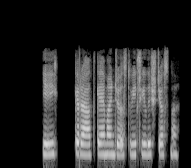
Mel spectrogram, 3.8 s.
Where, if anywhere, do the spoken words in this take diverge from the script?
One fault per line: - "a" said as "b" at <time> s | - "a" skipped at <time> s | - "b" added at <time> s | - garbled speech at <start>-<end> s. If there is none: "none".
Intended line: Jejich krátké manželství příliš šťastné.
none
